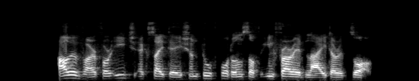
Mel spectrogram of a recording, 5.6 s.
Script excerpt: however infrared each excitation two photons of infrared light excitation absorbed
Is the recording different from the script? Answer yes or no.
yes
